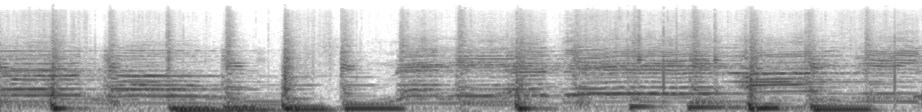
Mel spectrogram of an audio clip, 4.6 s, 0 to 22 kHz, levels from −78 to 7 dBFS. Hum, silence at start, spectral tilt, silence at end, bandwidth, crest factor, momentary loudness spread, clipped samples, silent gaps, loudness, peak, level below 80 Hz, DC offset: none; 0 s; -5.5 dB/octave; 0 s; 16 kHz; 16 dB; 5 LU; under 0.1%; none; -18 LUFS; 0 dBFS; -22 dBFS; under 0.1%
